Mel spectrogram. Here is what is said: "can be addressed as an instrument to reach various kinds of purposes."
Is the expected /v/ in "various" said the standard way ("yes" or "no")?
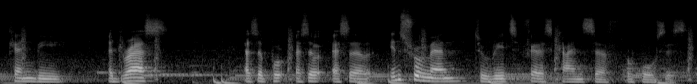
no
